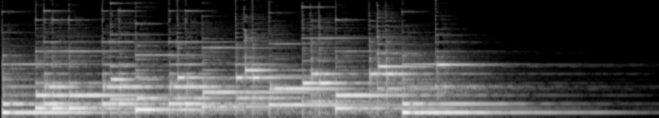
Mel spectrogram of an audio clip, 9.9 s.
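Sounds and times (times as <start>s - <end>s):
happy baby game music: 0.5s - 7.3s.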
